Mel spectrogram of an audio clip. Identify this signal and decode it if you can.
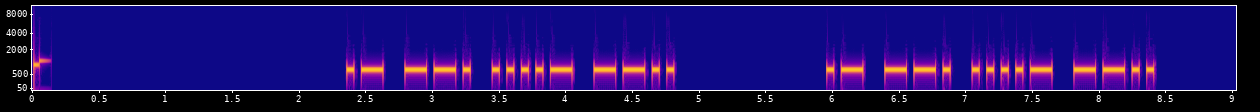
Morse code, heard as a keyed tone, about 22 wpm, 700 Hz. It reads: AG4Z AG4Z
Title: USA Call Signs - 4 Characters - Repeated 2x - 22wpm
